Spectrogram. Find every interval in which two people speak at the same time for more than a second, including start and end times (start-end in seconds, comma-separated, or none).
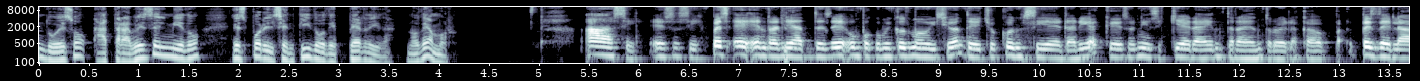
none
